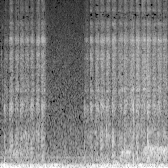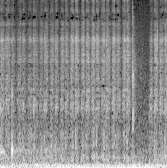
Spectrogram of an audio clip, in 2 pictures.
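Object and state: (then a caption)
Coloured pencil shading on a paper page. A purple wooden coloured pencil is rubbed back and forth over a thin printed paper page of an open colouring book lying flat, shading a petunia petal. A steady, quiet, scratchy rubbing continues throughout, with a low background hum and two brief pauses in the strokes.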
